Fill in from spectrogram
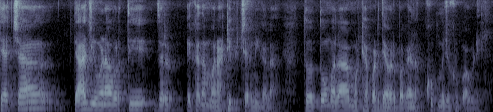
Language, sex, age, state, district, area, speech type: Marathi, male, 45-60, Maharashtra, Raigad, urban, spontaneous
